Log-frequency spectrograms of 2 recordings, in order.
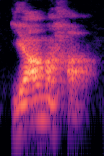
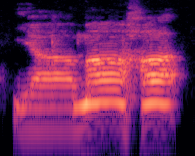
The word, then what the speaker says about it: Yamaha: Suzuki, Yamaha. Haha. Sounds so American. I like it. But in Japanese, they're pronounced as heiba. Alright? Suzuki, Yamaha. It just goes up and stays flat. Low, high, high. LHH.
